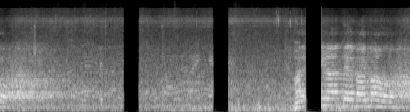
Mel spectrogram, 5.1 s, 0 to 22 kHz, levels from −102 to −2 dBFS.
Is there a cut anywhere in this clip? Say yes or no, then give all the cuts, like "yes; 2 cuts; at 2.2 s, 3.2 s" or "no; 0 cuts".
no; 0 cuts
